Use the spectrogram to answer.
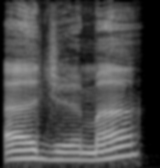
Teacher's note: huruf Ain yang mana makhrajnya berada di tengah kerongkong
